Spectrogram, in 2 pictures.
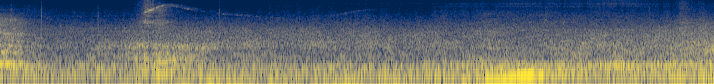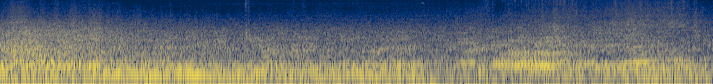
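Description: Car engine idling steadily, with a brief rise in revs about ten seconds in.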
